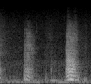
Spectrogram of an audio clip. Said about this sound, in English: Fucking hell, that was three different. That's so three completely different farts in one. Jesus. And it ended up really gassy at the end.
